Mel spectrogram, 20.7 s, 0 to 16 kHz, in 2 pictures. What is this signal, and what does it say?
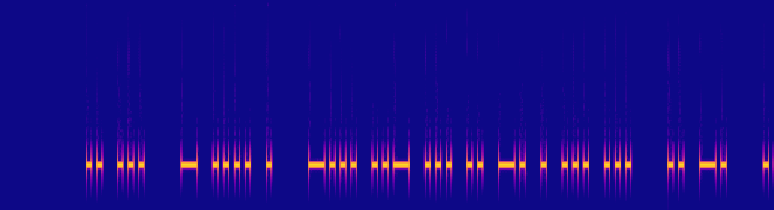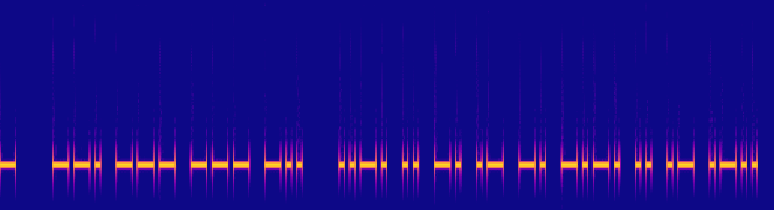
Morse code, heard as a keyed tone, about 17 wpm, 700 Hz. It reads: IS THE BUSINESS IN A GOOD FINANCIAL
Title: Sentences from Top 1000 Words - Review Part 5 - 17wpm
